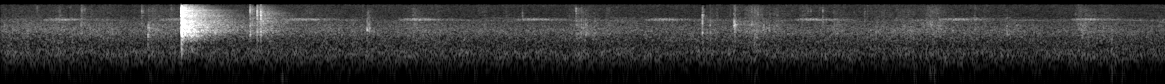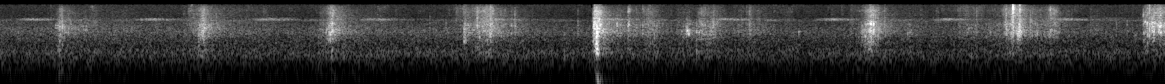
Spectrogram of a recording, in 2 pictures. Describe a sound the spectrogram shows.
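Footsteps rustle through dry leaves.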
